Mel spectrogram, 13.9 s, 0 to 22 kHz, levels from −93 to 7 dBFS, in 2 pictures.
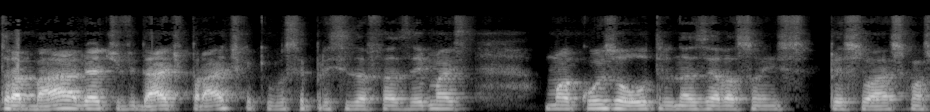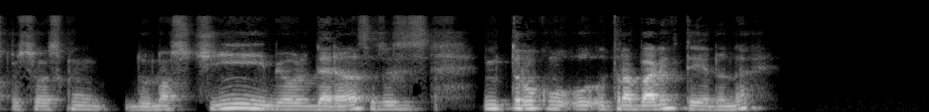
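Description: Between 0.11 and 0.14 s the speech picks up a harsh, crackling edge on a loud peak. This is microphone overload, likely from an input level set so high that the peaks ran about 3 dB past the converter's ceiling. Around a tenth of the samples in that stretch are clipped flat. On a waveform the peaks show squared-off tops, and a spectrogram shows a brief vertical smear of broadband energy from the distortion.

Straight after, at 0.14 s, the voice and background drop together by about 2 dB, and at 1.14 s they drop again by about 3 dB. These are microphone volume stepped down events, likely the call software cutting the device's input gain in single steps after detecting the overload. Each is heard as a sudden step in loudness with no change in tone. The waveform envelope shrinks abruptly at each point, and the spectrogram darkens evenly across all frequencies from that moment on.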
